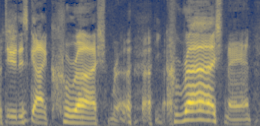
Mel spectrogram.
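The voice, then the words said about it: Put-on American accent. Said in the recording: “that's the American accent”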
